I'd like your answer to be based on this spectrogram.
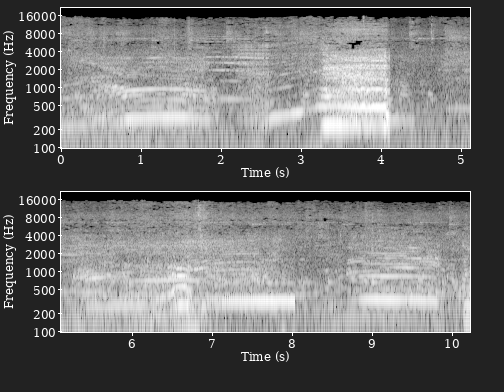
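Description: Limousin cattle at an Indonesian livestock market moo repeatedly, several loud, drawn-out calls from nearby animals, with a burst of engine-like noise and faint background chatter between them.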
